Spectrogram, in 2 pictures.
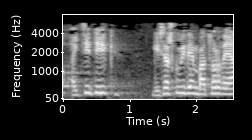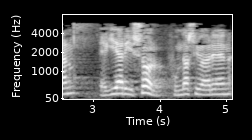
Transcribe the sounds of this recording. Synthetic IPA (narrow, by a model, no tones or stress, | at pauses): ajt͡sit̪ik | ɡisaeskuβ̞iðe̞mbat͡so̞ɾðe̞an | e̞ɣ̞iaɾiso̞ɾfund̪asio̞aɾe̞n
